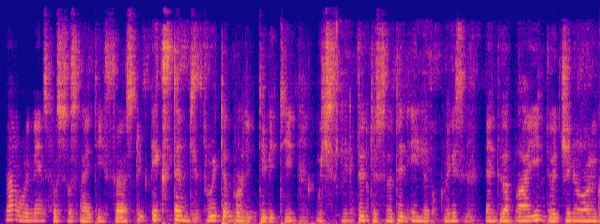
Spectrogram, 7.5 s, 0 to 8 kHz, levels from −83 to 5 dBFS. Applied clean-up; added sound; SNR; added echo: neural mask model DeepFilterNet 3.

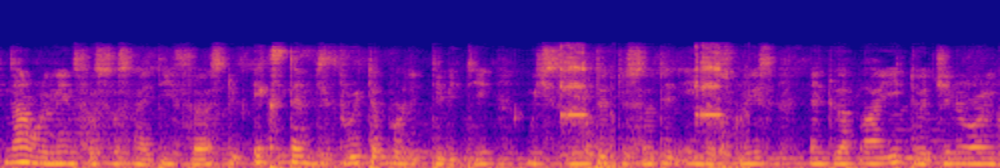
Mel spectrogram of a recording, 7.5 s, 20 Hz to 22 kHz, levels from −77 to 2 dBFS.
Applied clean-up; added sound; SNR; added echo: none; Printer; 0 dB; reverberation time 2.5 s.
